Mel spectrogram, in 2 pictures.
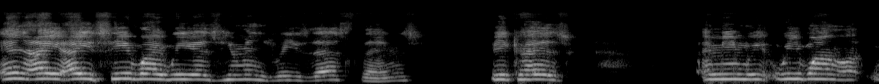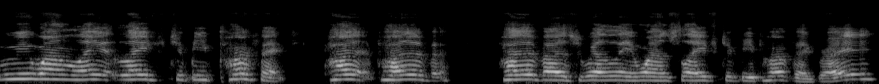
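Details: Woman with a long-standing speech impediment affecting her voice and coordination, which she denied for years; speech impediment with disfluency.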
